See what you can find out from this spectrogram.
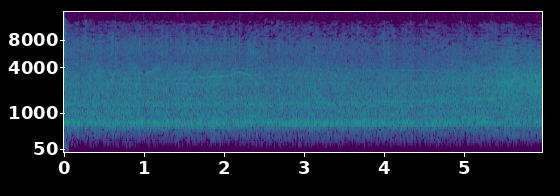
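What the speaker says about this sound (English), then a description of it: "Here comes this crowd. They have been into it from the opening kick." A stadium crowd at a 2021 college football game between Kansas State and Oklahoma State roars with sustained cheering and applause, a dense, steady wash of distant noise holding level throughout without a break.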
